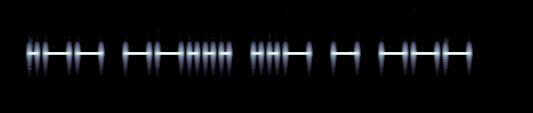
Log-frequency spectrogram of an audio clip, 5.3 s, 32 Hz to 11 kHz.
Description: Morse code, heard as a keyed tone, about 15 wpm, 700 Hz. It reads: W7UTO
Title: USA Call Signs - 5 Characters - Repeated 3x - 15wpm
